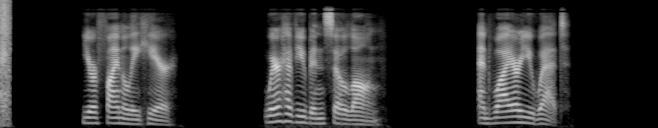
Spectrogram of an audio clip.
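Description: A young woman speaks with surprise and questions, heard close through a microphone.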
